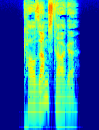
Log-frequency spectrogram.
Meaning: nominative/accusative/genitive plural of Karsamstag
- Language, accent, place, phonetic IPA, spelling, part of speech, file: German, Germany, Berlin, [kaːɐ̯ˈzamstaːɡə], Karsamstage, noun, De-Karsamstage.ogg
